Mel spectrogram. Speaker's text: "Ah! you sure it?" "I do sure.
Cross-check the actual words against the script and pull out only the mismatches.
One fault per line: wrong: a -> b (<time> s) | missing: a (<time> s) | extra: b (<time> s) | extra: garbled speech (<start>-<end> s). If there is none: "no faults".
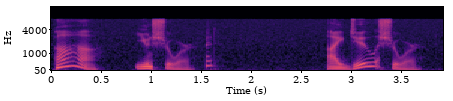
no faults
